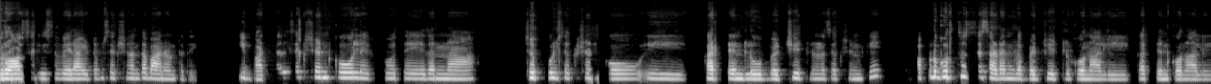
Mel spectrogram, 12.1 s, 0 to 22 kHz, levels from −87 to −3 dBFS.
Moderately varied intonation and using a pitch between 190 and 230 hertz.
No: narrow, 2.2 semitones; high, 195 Hz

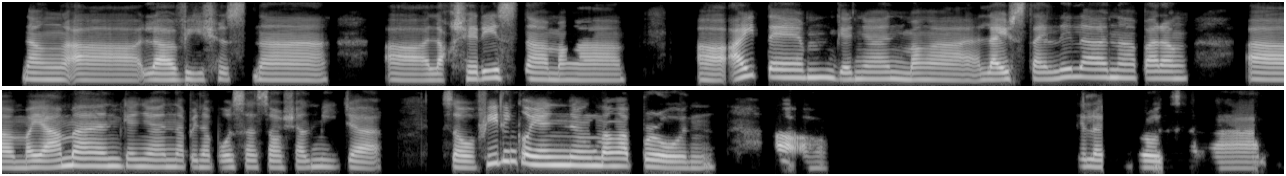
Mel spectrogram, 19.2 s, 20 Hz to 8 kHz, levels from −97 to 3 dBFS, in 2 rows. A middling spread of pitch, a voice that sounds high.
Yes: average, 3.7 semitones; high, 195 Hz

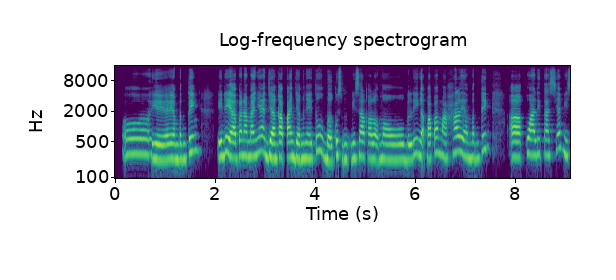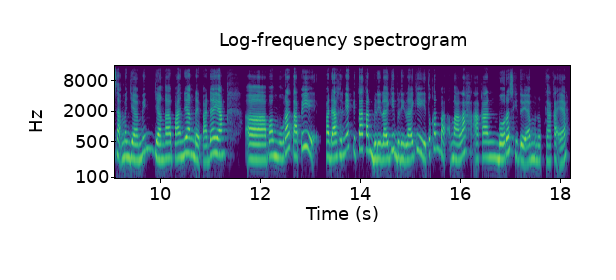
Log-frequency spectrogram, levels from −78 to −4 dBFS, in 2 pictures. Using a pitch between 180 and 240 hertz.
No: very high, 250 Hz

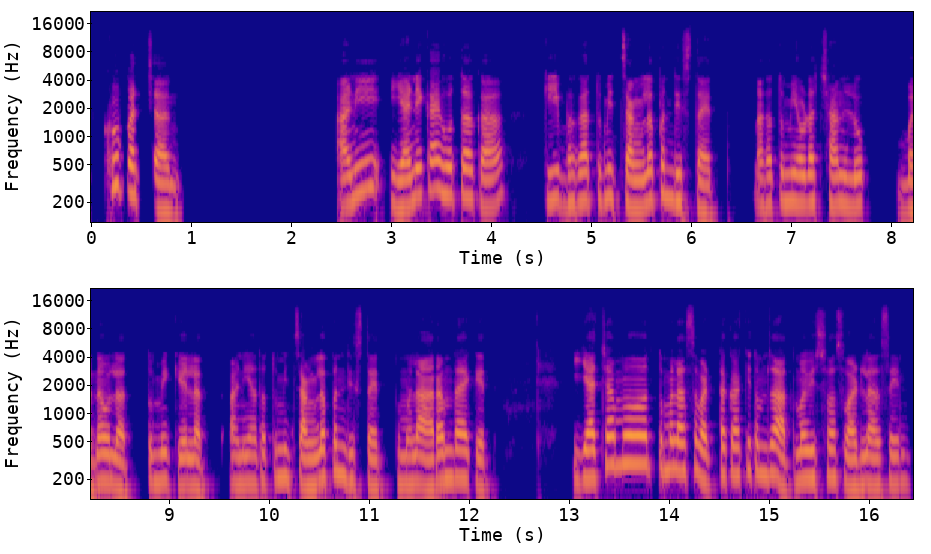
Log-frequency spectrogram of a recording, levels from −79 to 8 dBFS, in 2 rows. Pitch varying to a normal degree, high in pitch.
Yes: average, 4.1 semitones; high, 195 Hz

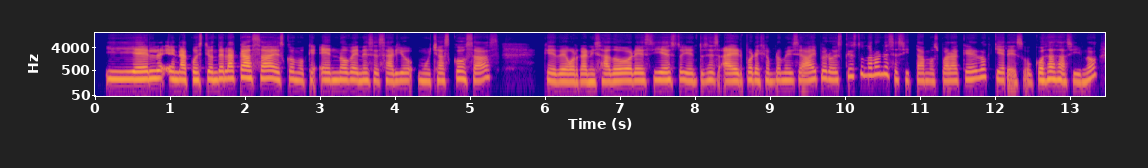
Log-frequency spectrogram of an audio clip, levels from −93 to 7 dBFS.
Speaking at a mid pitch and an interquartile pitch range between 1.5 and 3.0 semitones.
No: high, 205 Hz; narrow, 2.6 semitones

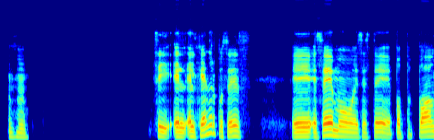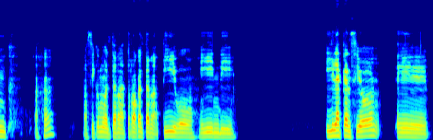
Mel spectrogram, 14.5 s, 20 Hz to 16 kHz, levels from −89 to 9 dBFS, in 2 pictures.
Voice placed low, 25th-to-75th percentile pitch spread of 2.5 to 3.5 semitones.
Yes: low, 120 Hz; average, 2.8 semitones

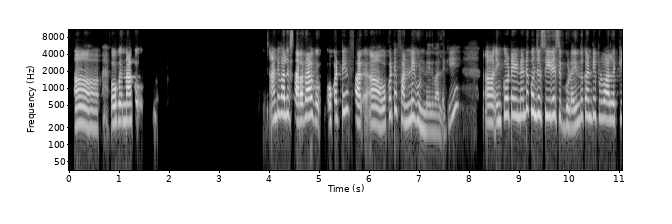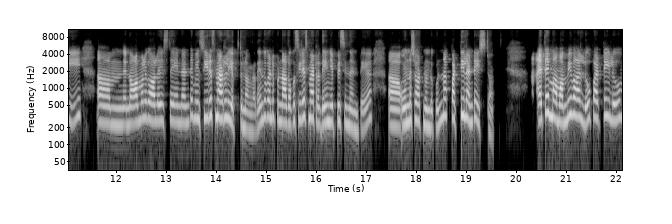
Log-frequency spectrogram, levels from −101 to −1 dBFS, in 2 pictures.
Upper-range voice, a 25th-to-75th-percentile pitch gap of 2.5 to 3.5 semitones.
No: very high, 270 Hz; average, 4.2 semitones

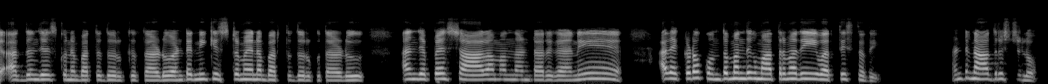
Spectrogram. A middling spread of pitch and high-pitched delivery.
Yes: average, 3.5 semitones; high, 225 Hz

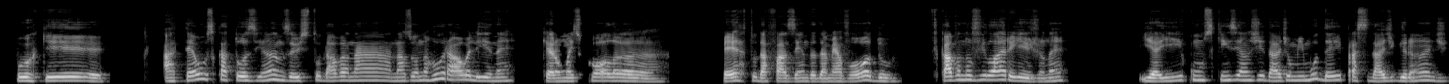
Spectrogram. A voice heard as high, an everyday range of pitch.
No: medium, 175 Hz; average, 4.0 semitones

